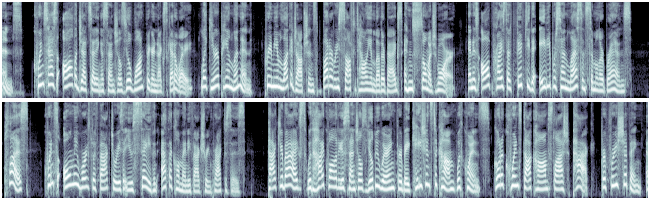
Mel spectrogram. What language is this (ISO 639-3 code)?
fil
